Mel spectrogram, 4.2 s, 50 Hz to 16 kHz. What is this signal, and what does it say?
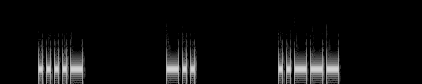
Morse code, heard as a keyed tone, about 30 wpm, spaced as for 9 wpm, 700 Hz. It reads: 4D2
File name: 081 Lesson 14e - Number 2 - Three Characters 30wpm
